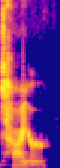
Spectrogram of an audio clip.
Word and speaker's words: tire: vowel R syllable pattern if the vowel R is followed by an e this can revert back to our vowel consonant e pattern where the vowel will say its name so the IR doesn't say ER in this word it says I followed by the ER so this word will be tire there are times when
